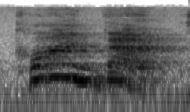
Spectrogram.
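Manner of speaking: high, sharp bug voice giving an order; squeaky insect snapping a command; bossy bug command. A narrator's reading. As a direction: point up and bark it like a tiny boss. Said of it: "said the bug".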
